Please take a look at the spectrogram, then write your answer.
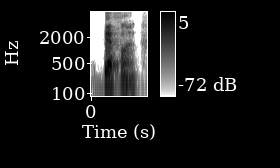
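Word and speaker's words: Schieffelin: Is the center's name Shiflin? Yep. Shiflin.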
